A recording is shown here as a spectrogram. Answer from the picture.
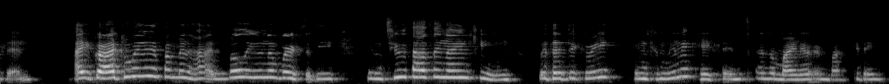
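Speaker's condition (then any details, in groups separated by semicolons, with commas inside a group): Cerebral palsy; severe, wheelchair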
